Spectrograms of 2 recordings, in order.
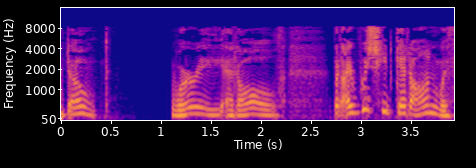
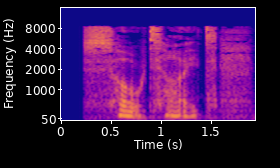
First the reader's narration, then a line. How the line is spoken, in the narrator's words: Coop murmurs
